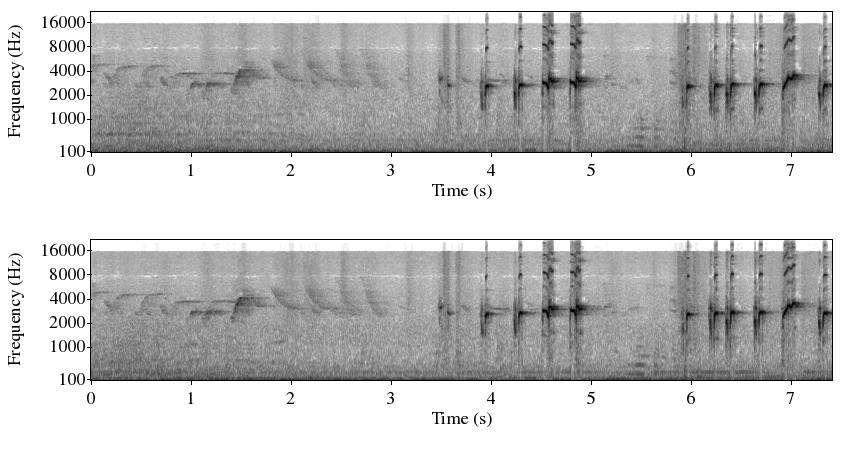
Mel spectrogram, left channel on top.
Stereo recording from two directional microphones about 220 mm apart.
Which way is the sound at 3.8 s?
25° left (ahead or behind).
